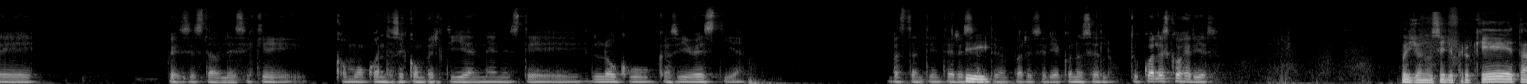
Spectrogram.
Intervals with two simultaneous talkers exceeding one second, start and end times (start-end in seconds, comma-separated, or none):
none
